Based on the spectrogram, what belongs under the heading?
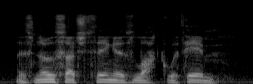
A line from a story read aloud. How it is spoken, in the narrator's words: declared the inspector, who always spoke of Lupin in a solemn tone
